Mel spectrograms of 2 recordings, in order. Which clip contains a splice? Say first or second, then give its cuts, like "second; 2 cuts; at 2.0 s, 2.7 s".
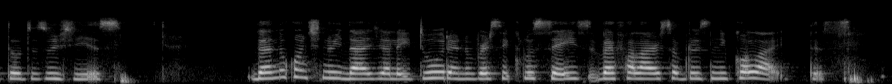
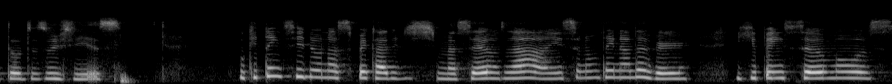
second; 2 cuts; at 2.3 s, 5.0 s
